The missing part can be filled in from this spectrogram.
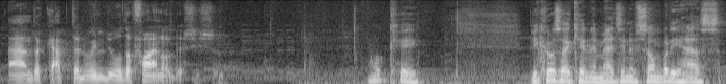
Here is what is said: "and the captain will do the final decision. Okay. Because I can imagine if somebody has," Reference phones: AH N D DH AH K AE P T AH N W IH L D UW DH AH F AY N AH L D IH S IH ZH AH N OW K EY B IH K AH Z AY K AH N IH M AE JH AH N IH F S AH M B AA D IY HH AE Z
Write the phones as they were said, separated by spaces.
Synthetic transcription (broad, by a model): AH N DH AH K AE P T AH N W IH L D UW DH AH F AY N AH L D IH S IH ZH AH N OW K EY B IH K AH Z AY K AH N IH M AE JH AH N IH F S AH M B AA D IY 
